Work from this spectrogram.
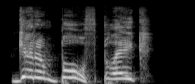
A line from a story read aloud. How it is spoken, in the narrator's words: Someone from the crowd yelled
